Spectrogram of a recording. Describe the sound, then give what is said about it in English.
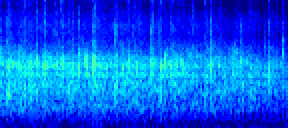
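A church audience claps along during a worship service. The claps are dense and continuous, steady and fairly soft, with no breaks. “Come on, let's clap to Jesus.”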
